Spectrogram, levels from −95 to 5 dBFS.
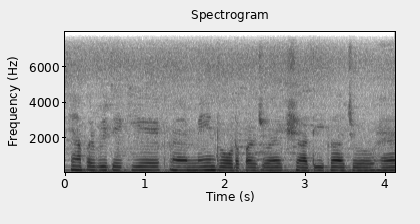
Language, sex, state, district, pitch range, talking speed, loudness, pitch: Hindi, female, Haryana, Rohtak, 180-195 Hz, 190 wpm, -14 LUFS, 185 Hz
